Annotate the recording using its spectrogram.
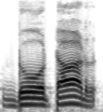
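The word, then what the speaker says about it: daughter: টার তাহলে পুরোটা কি ডটার বোঝা গেল এখানে কেন জিএইচ এর উচ্চারণ হয়নি কারণ সাইলেন্ট লেটার বারবার বলছি ইংরেজি রিডিং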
